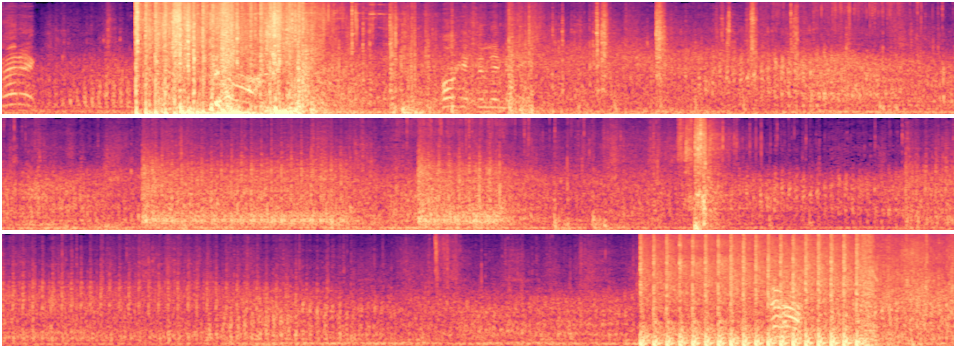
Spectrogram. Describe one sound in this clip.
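Rapid gunfire rattles in quick bursts close by.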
